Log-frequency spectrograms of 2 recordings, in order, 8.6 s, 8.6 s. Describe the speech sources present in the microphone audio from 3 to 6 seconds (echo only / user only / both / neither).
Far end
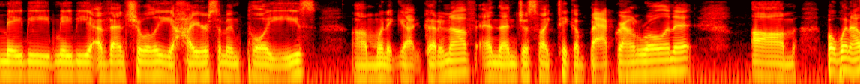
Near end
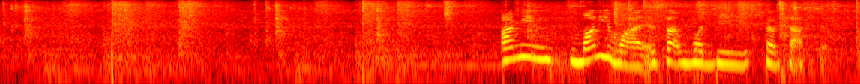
user only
